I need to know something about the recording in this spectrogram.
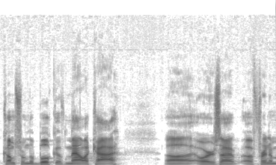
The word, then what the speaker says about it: Malachi: my mentor in seminary he would call it the book of mulashi the Italian prophet you know I don't think it's pronounced that way but anyway Malachi chapter 2 verse 14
